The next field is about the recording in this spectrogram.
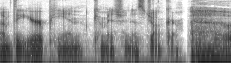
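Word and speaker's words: Juncker: the European Commission is junker oh it's somebody's name okay oh I think it's Yonker I've heard it I haven't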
